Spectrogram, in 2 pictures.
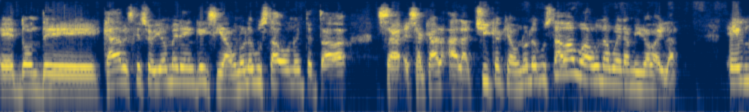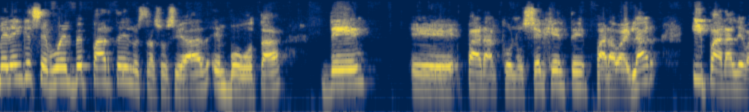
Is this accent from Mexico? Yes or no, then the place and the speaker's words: yes; Mexico; now in Barranquilla, Colombia; Me enseñaron mis primas a bailar porque yo llegaba de México y pues era un mexicano que no bailaba nada de eso.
